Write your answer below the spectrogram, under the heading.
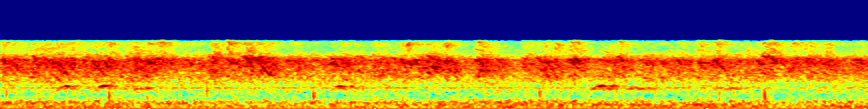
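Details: Jackdaws gathered in a noisy group, audible from several streets away; a dense chorus of short harsh overlapping calls with a few clearer clipped notes standing out above a constant wash of chatter.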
